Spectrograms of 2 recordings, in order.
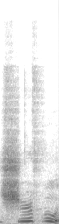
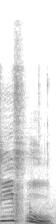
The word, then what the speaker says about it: Sifu: She said Shifu. It's Sifu.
